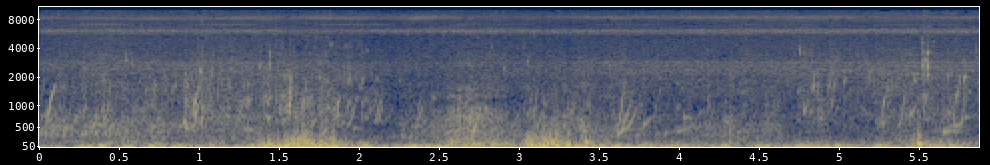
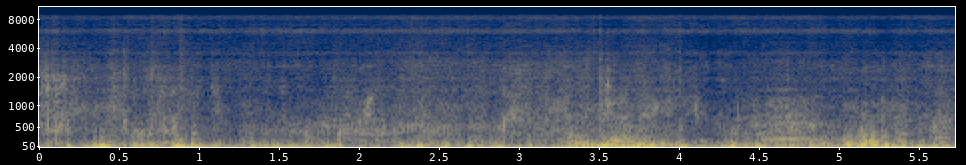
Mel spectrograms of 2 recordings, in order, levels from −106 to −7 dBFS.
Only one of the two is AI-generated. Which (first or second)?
second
